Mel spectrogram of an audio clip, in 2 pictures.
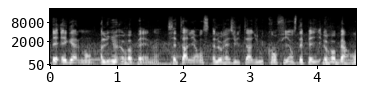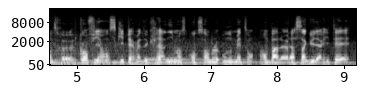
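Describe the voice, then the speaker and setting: A man's voice: mid-range voice, fairly even intonation, noisy background. Man giving a short outdoor speech. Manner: measured, hesitant with fillers. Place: outdoors by a bus station. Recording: music behind.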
